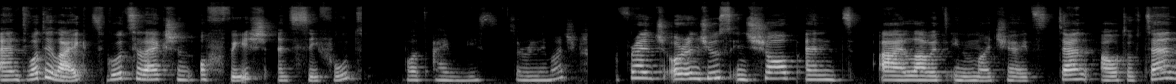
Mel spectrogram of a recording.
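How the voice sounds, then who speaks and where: At a fairly slow pace, a woman talks in a fairly high pitch with ordinary pitch variation. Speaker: travel vlogger. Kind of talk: casual vlog monologue.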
